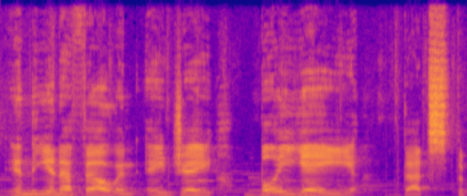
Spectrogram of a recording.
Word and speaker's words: Bouye: Bouye. That's the correct pronunciation.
